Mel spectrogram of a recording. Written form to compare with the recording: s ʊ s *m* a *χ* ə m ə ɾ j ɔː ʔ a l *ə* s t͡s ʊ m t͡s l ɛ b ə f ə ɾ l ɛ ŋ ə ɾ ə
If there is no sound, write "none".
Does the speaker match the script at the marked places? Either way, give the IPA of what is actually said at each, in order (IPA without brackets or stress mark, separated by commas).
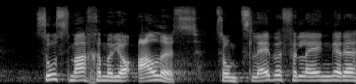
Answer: m, χ, ə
